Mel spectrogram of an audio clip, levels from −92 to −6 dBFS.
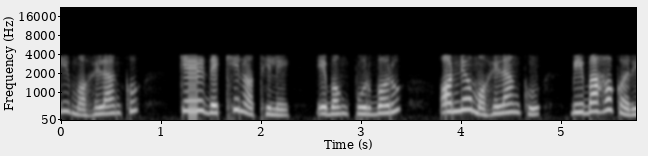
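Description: At 1.28 s, 80 ms of audio failed to arrive, and the receiver covered the gap with packet loss concealment, replaying the last packet received until fresh data returned at 1.36 s. The run buzzes at about 100 Hz, which fits 10 ms packets. A shorter 20 ms dropout at 3.84 s gives a brief stutter over the narrow telephone band of the G.711 link.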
